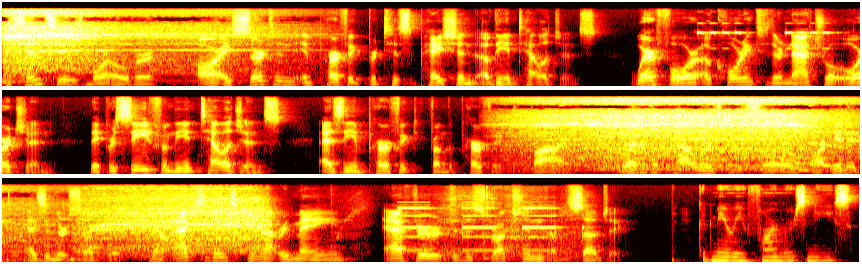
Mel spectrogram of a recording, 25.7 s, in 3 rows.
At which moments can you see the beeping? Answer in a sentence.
You can hear the beeping from 7.0 to 8.3 s and from 21.1 to 23.0 s.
